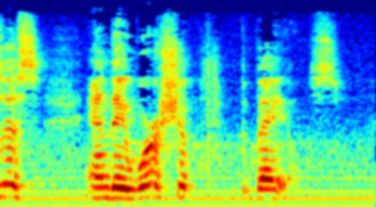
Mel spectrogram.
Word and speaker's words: Baal: And what happens is, again, the story tells us, and they worship the Baals. It's interesting is that Baal which is Baal, depends on how you want to pronounce it, But Baal is according to the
